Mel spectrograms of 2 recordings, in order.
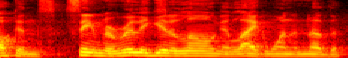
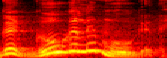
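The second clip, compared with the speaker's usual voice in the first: put-on talking like an old man; 10 semitones higher than usual. Reacting to a woman on screen, the speaker talks like an old man. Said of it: "I saw talking like an old man".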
